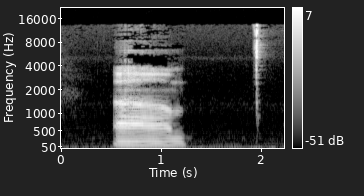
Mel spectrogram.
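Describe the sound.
A single sharp, fairly crisp computer mouse click, clicking on Alan Moore, comes right after a short burst of someone's voice, then quiet.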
